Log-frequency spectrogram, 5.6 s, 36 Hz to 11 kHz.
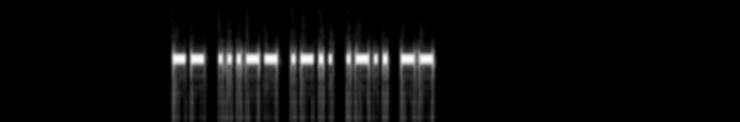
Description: Morse code, heard as a keyed tone, about 36 wpm, 700 Hz. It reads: M3LLM
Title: DXCC-100 Call Signs - 5 Characters - Repeated 2x - 35wpm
